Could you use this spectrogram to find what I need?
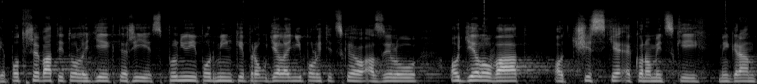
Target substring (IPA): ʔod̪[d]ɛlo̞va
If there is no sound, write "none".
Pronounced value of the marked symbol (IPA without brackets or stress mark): ɟ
